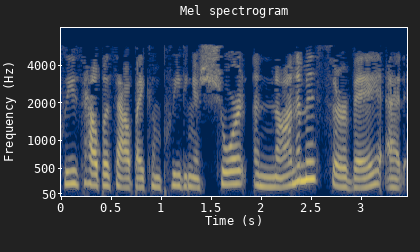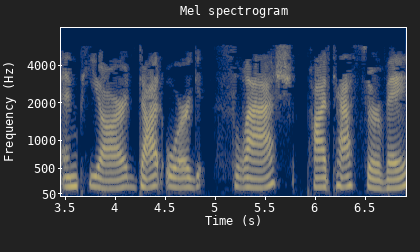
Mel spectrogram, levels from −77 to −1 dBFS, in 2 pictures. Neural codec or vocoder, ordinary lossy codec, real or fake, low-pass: none; MP3, 24 kbps; real; 7.2 kHz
